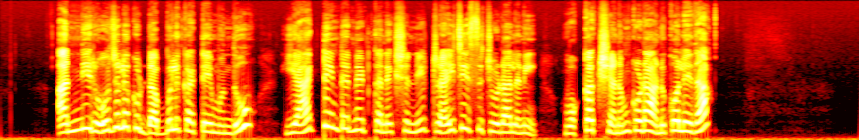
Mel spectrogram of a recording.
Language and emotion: Telugu, disgusted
